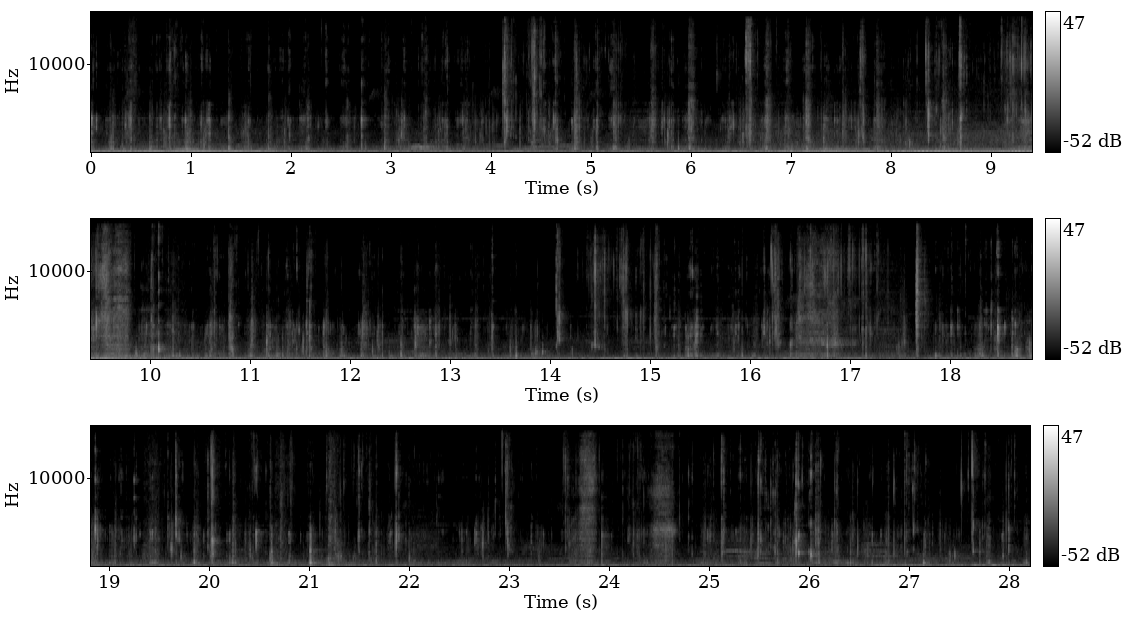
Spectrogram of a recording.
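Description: Close-miked eating: a man chewing mouthfuls of rice, curry and fish eaten by hand, with many small mouth clicks throughout.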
